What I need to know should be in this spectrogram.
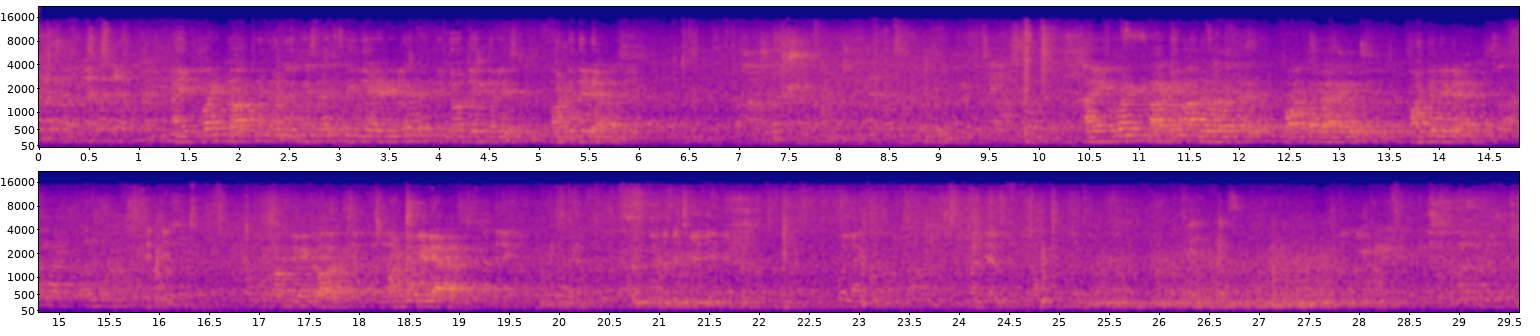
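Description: A young man speaks into a microphone with animation, heard through a loudspeaker in an echoing hall.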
